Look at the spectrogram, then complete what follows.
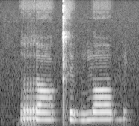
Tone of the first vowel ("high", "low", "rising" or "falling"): low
